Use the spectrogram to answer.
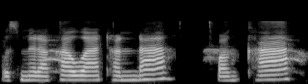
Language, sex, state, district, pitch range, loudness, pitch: Hindi, female, Bihar, Muzaffarpur, 195-230 Hz, -15 LUFS, 205 Hz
